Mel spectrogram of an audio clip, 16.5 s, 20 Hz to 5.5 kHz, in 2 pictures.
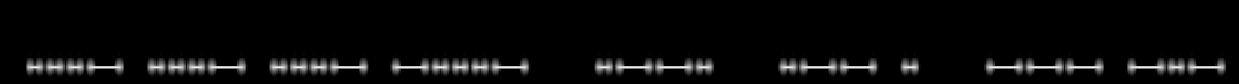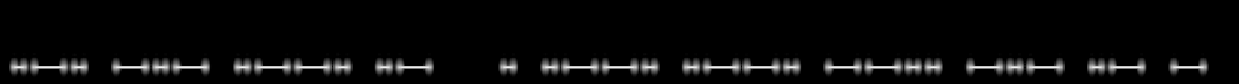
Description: Morse code, heard as a keyed tone, about 18 wpm, 550 Hz. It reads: VVV<BT> P WE OKRKPA EPPZKAT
